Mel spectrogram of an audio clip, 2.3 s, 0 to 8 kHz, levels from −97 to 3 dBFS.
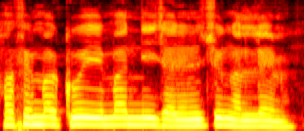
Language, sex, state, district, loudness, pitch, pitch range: Wancho, male, Arunachal Pradesh, Longding, -11 LUFS, 155 Hz, 140-160 Hz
